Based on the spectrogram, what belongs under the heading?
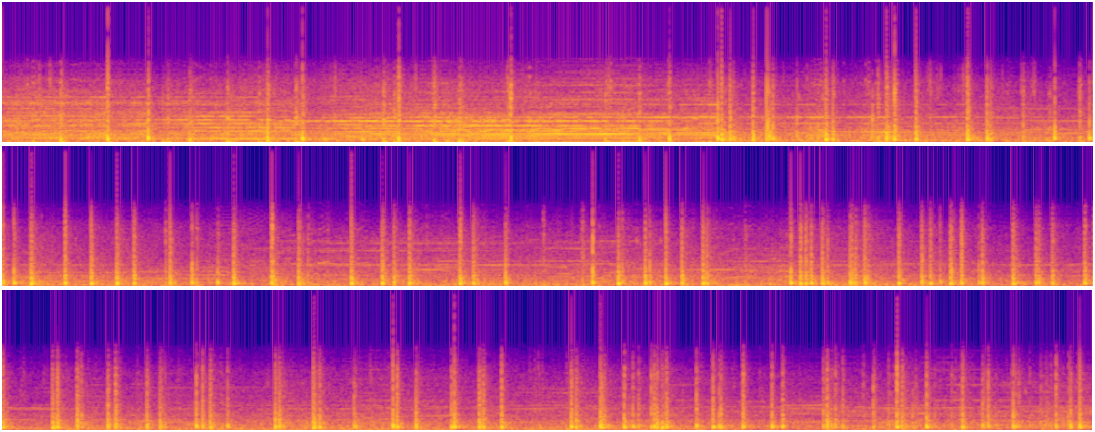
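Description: Fireworks going off, with music of held notes heard over the first few seconds. From about four seconds in, the firing thickens into a rapid barrage of pops and bangs, several a second.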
